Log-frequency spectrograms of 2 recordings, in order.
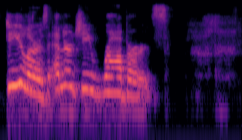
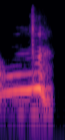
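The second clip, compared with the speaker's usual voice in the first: whispered air kiss. Real, not acted. Blowing a kiss to member.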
